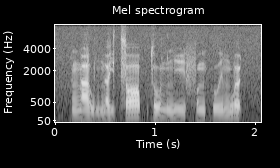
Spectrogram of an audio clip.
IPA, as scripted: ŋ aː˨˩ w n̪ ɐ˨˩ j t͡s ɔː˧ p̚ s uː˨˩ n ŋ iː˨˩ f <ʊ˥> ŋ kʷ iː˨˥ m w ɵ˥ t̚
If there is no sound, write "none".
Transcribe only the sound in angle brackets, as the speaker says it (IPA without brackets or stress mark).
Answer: ʊ˨˩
